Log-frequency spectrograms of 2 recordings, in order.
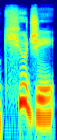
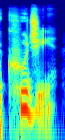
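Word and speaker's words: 九時: And for 9 o'clock, instead of the usual kyuji, it gets shortened to kuji.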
